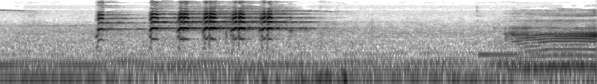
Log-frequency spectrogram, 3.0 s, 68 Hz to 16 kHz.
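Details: A masked lapwing (plover) with a chick, calling since 5 a.m., in a neighbour's driveway in Australia at 2:30 p.m. on 12 August 2020, gives harsh, strident alarm notes, about five a second, then a rising drawn-out call, over low traffic rumble.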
